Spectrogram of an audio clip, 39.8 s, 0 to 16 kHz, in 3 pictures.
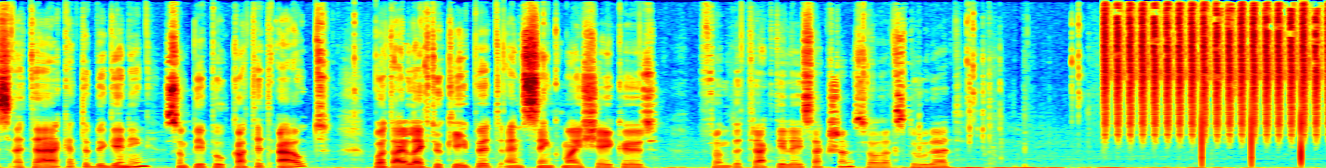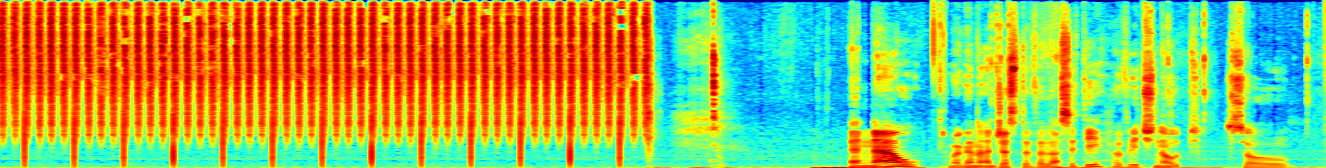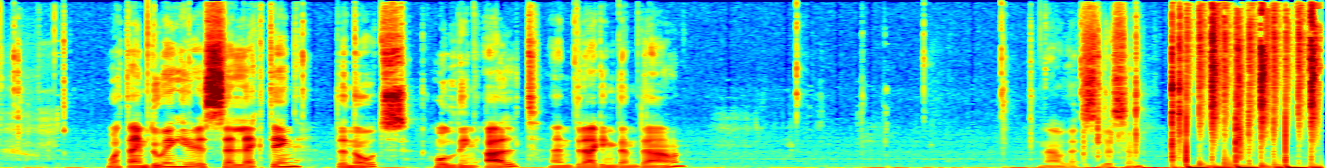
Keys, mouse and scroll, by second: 3.9 click, 5.1 click, 8.5 click, 9.6 click, 10.7 click, 10.9 space, 11.5 click, 13.0 click, 19.6 space, 22.5 click, 23.1 click, 24.9 click, 26.3 click, 28.3 click, 32.2 alt+click, 35.7 alt+click, 36.8 click, 37.4 ctrl+d, 38.2 space.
